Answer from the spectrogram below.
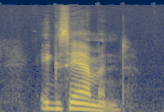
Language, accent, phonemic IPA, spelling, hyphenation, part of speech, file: English, US, /ɪɡˈzæmɪnd/, examined, ex‧am‧ined, verb, En-us-examined.ogg
- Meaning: simple past and past participle of examine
